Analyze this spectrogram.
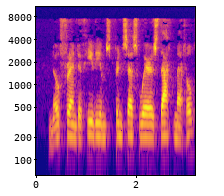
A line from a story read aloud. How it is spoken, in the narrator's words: replied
